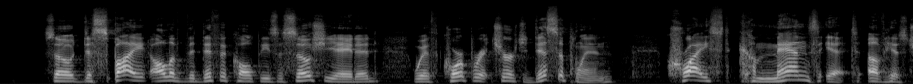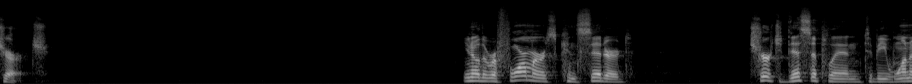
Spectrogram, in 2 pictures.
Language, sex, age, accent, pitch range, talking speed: English, male, 40-59, American, 95-155 Hz, 90 wpm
